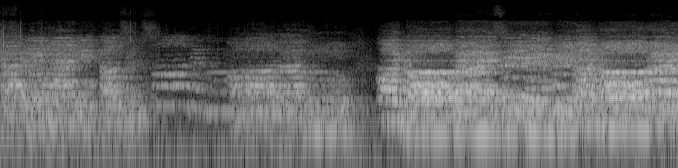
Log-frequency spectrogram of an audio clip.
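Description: Mixed choir singing a gospel spiritual in several-part harmony. The singing briefly drops away about five and a half seconds in, then comes back fuller and louder.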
